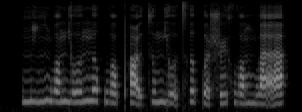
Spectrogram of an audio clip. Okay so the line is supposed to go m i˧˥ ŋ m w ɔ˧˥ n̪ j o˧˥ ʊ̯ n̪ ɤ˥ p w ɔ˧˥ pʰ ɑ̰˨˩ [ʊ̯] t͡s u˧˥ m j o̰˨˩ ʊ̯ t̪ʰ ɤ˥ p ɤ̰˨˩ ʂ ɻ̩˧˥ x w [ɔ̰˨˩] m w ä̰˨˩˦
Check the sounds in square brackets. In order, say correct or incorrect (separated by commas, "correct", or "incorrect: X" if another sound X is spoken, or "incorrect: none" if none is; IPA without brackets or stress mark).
correct, incorrect: ɔ˧˥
